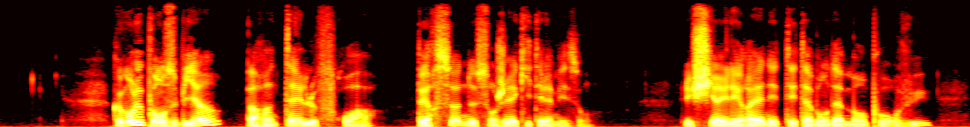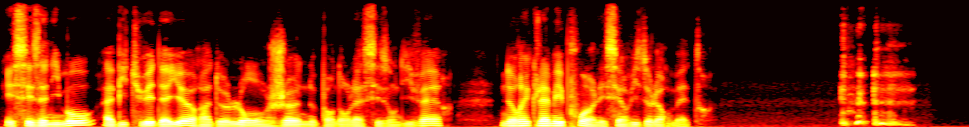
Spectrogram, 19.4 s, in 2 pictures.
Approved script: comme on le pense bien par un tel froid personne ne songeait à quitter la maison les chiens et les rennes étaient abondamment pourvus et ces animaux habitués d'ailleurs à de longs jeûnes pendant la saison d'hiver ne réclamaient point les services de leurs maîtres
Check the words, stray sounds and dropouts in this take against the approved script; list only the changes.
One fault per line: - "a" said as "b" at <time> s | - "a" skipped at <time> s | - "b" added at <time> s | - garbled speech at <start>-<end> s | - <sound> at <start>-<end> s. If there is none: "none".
- throat clearing at 18.1-18.9 s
